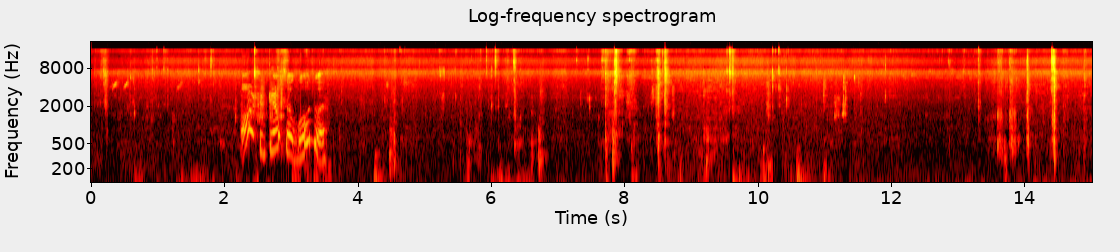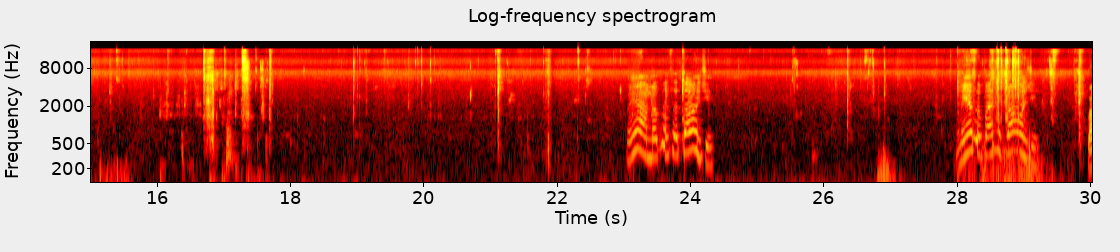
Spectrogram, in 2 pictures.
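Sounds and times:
chewing: 0:00.1 - 0:03.0, 0:04.2 - 0:12.1, 0:12.8 - 0:23.0, 0:24.5 - 0:30.0
crab shells cracking: 0:18.8 - 0:23.0.

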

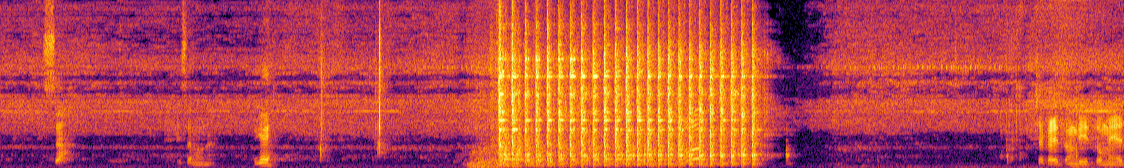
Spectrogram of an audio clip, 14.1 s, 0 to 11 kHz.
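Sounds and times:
hydraulic breaker hammer blows: 0:05.8 - 0:10.0.

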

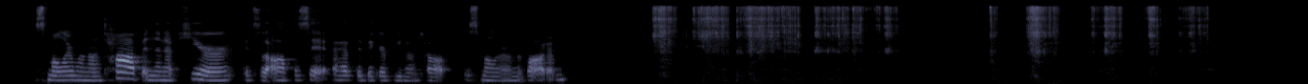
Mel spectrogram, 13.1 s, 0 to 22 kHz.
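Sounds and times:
stone beads rattling in plastic box: 0:06.6 - 0:09.1, 0:09.9 - 0:12.2.

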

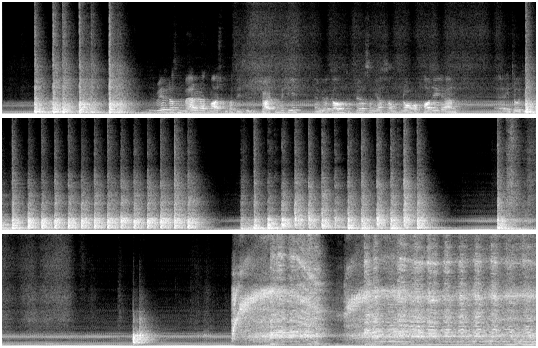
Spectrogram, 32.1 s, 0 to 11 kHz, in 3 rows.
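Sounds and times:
angle grinder grinding metal: 0:25.9 - 0:32.0.

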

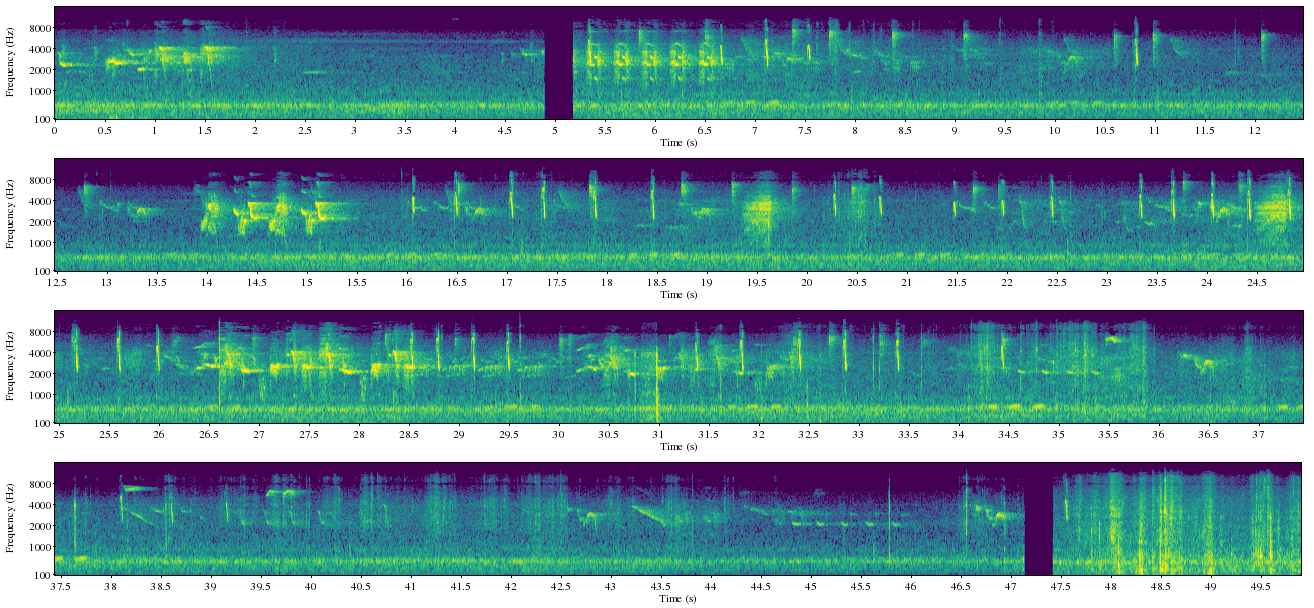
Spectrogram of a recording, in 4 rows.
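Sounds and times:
faint steady hum: 0:00.0 - 0:49.9
eagle chicks chirping: 0:05.2 - 0:08.6, 0:14.1 - 0:35.8.

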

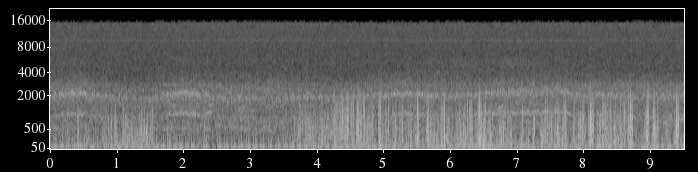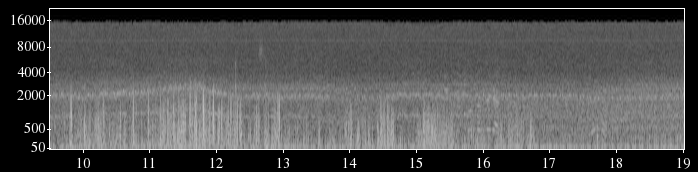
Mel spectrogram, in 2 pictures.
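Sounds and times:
wind crackling on microphone: 0:00.0 - 0:02.7, 0:03.4 - 0:17.0
motorcycle engine running low revs: 0:00.0 - 0:19.0.

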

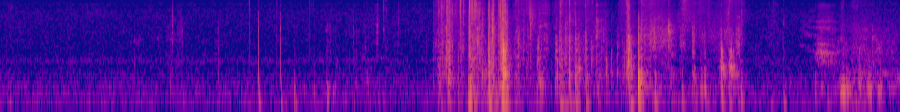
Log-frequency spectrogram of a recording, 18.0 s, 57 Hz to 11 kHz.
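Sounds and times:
rustling handling noise: 0:08.6 - 0:15.6.

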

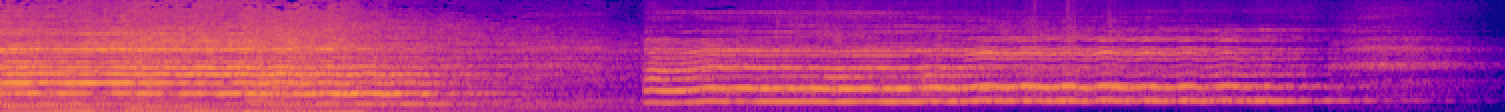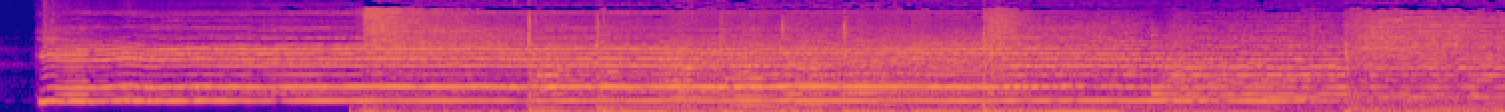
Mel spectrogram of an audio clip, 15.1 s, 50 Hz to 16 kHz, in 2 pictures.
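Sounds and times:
backing music: 0:00.0 - 0:03.9, 0:09.2 - 0:15.0
person singing long vibrato note: 0:07.7 - 0:14.3.

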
